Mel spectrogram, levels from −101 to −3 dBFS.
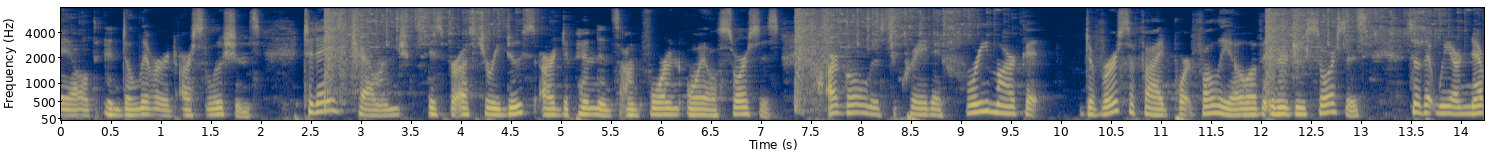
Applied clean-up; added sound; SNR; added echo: classical method log-MMSE.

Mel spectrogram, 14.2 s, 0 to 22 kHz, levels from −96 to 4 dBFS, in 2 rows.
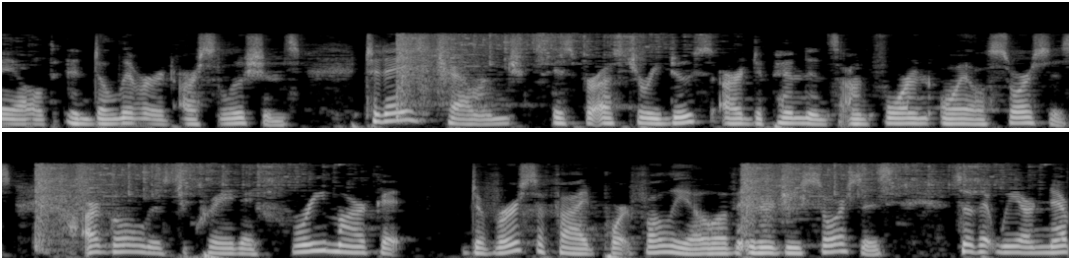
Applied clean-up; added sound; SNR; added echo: classical method Wiener filter.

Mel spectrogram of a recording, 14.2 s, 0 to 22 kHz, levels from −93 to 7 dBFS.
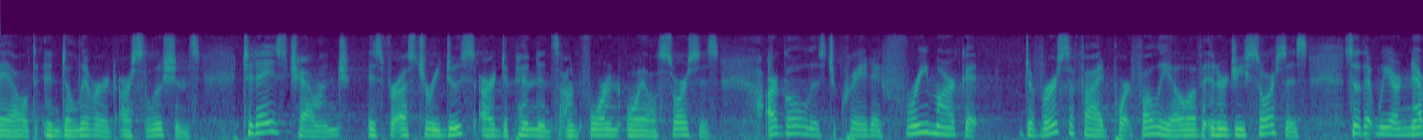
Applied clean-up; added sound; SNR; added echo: none; none; none; none.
